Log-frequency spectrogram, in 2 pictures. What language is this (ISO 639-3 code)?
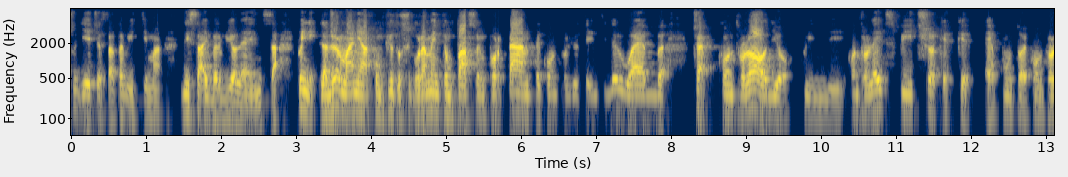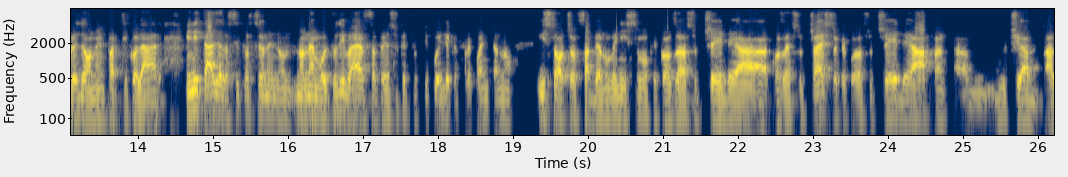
ita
